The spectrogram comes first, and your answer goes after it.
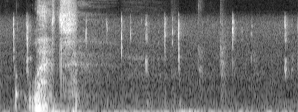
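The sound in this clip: Faint, rapid clicks of typing on a computer keyboard, many light keystrokes in an uneven run, with a brief louder sound near the start.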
